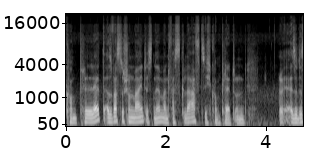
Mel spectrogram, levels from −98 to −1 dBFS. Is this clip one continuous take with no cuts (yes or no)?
yes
